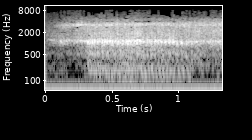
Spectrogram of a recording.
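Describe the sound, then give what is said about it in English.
A man snoring in his sleep, one long, steady, raspy breath that stays fairly loud for the whole moment, with no talking. “Oh, look at that. He's sound asleep again.”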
